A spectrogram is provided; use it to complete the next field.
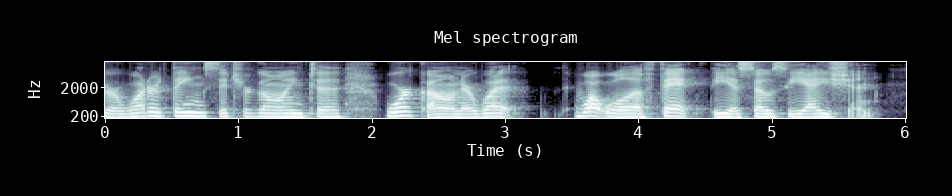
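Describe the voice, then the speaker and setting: A woman's fairly low voice in a Southern US accent, on a very clean recording with a silent background. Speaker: association executive director and podcast host. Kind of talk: casual interview chat.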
